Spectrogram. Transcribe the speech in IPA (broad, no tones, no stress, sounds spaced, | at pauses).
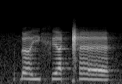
ɗ ɜ j xʲ a ǁ ɛ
